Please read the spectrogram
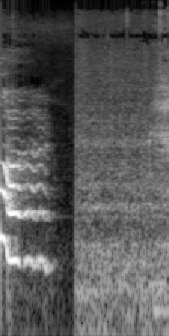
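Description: A woman's voice gives a short hummed note that rises and then falls, ending before the first second. After a brief dropout, a steady low electrical hum with faint hiss starts abruptly and carries on.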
